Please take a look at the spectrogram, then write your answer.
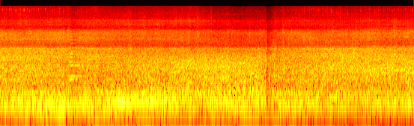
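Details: Car with a dropped battery, after a jump start: engine holds a steady, even run with a low drone and street noise around it; starts and runs normally.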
